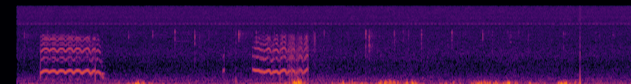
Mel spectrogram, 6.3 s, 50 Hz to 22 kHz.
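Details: Tawny owl on a short visit at De Mortel, 27 January 2021 around 21:49, on a live camera: two quavering, wavering mid-pitched hoots about two seconds apart, then low rumbling and knocking noises.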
